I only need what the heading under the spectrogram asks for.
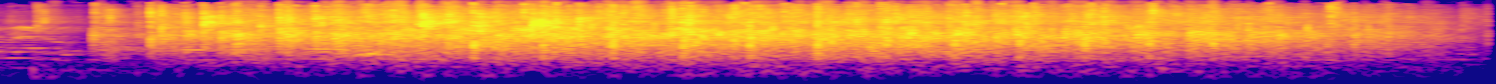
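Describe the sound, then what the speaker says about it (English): Audience applause at an MLK Day celebration, starting sharply and holding as a loud, dense wash of many hands clapping for several seconds before easing slightly at the end. "Give them another round of applause."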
